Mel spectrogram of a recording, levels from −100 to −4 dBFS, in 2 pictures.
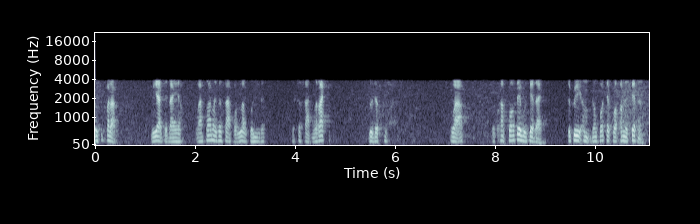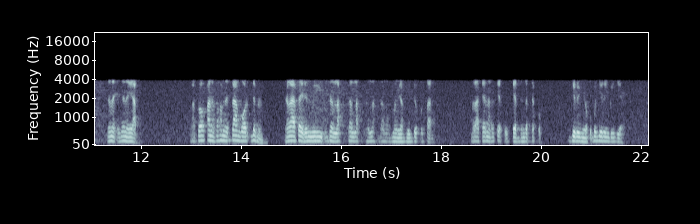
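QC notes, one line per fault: Throughout, noise suppressor artifacts. The room noise sits about 16 dB below the speech. The suppressor pulls it down by about 17 dB in the gaps, then lets it back up under the speech.
0.07 to 21.66 s, speech cut by the noise suppressor. The suppressor mistakes quiet parts of the speech for noise and lowers them with it, by up to about 18 dB. Roughly four seconds in all are affected. Soft consonants and word endings sound swallowed, made duller by the 4 kHz upper limit of the call path.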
